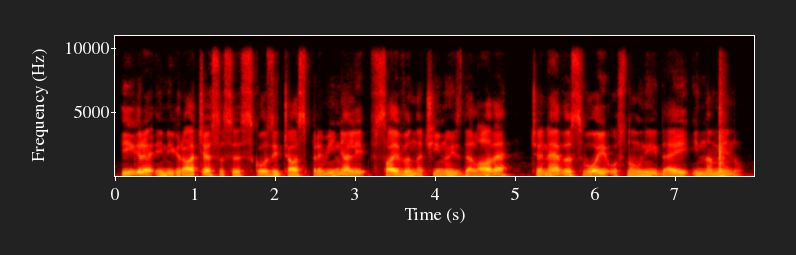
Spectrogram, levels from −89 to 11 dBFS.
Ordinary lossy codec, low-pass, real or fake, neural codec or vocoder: none; 9.9 kHz; fake; codec, 24 kHz, 3.1 kbps, DualCodec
